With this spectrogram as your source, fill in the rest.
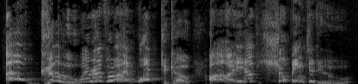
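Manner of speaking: put-on high, slow, haughty old woman; a proud old lady, drawn out and indignant. Stubborn old woman voiced.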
